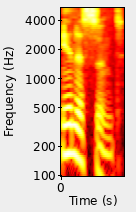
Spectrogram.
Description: Prononciation du mot innocent en anglais (fichier audio)
Prononciation du mot : innocent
